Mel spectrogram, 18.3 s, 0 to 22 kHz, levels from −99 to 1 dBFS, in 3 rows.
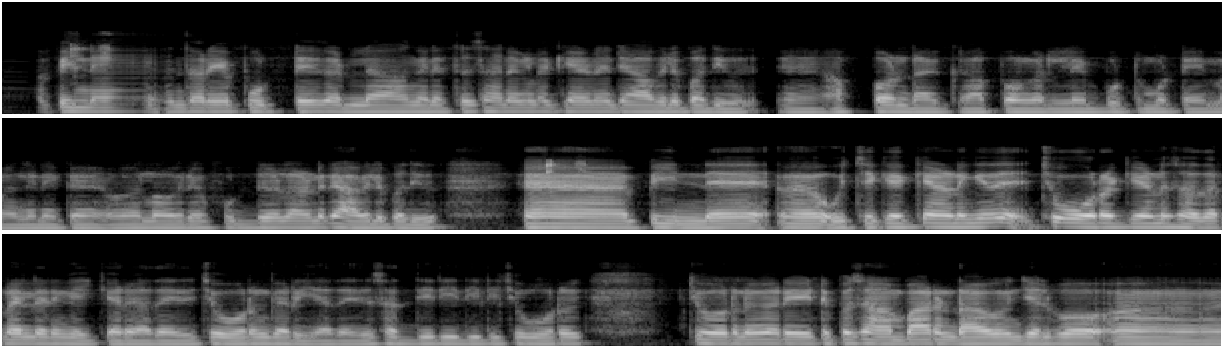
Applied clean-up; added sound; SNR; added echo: neural mask model DeepFilterNet 3.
